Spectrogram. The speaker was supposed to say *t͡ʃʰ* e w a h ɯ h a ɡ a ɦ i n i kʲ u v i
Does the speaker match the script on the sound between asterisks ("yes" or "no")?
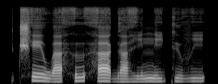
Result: yes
